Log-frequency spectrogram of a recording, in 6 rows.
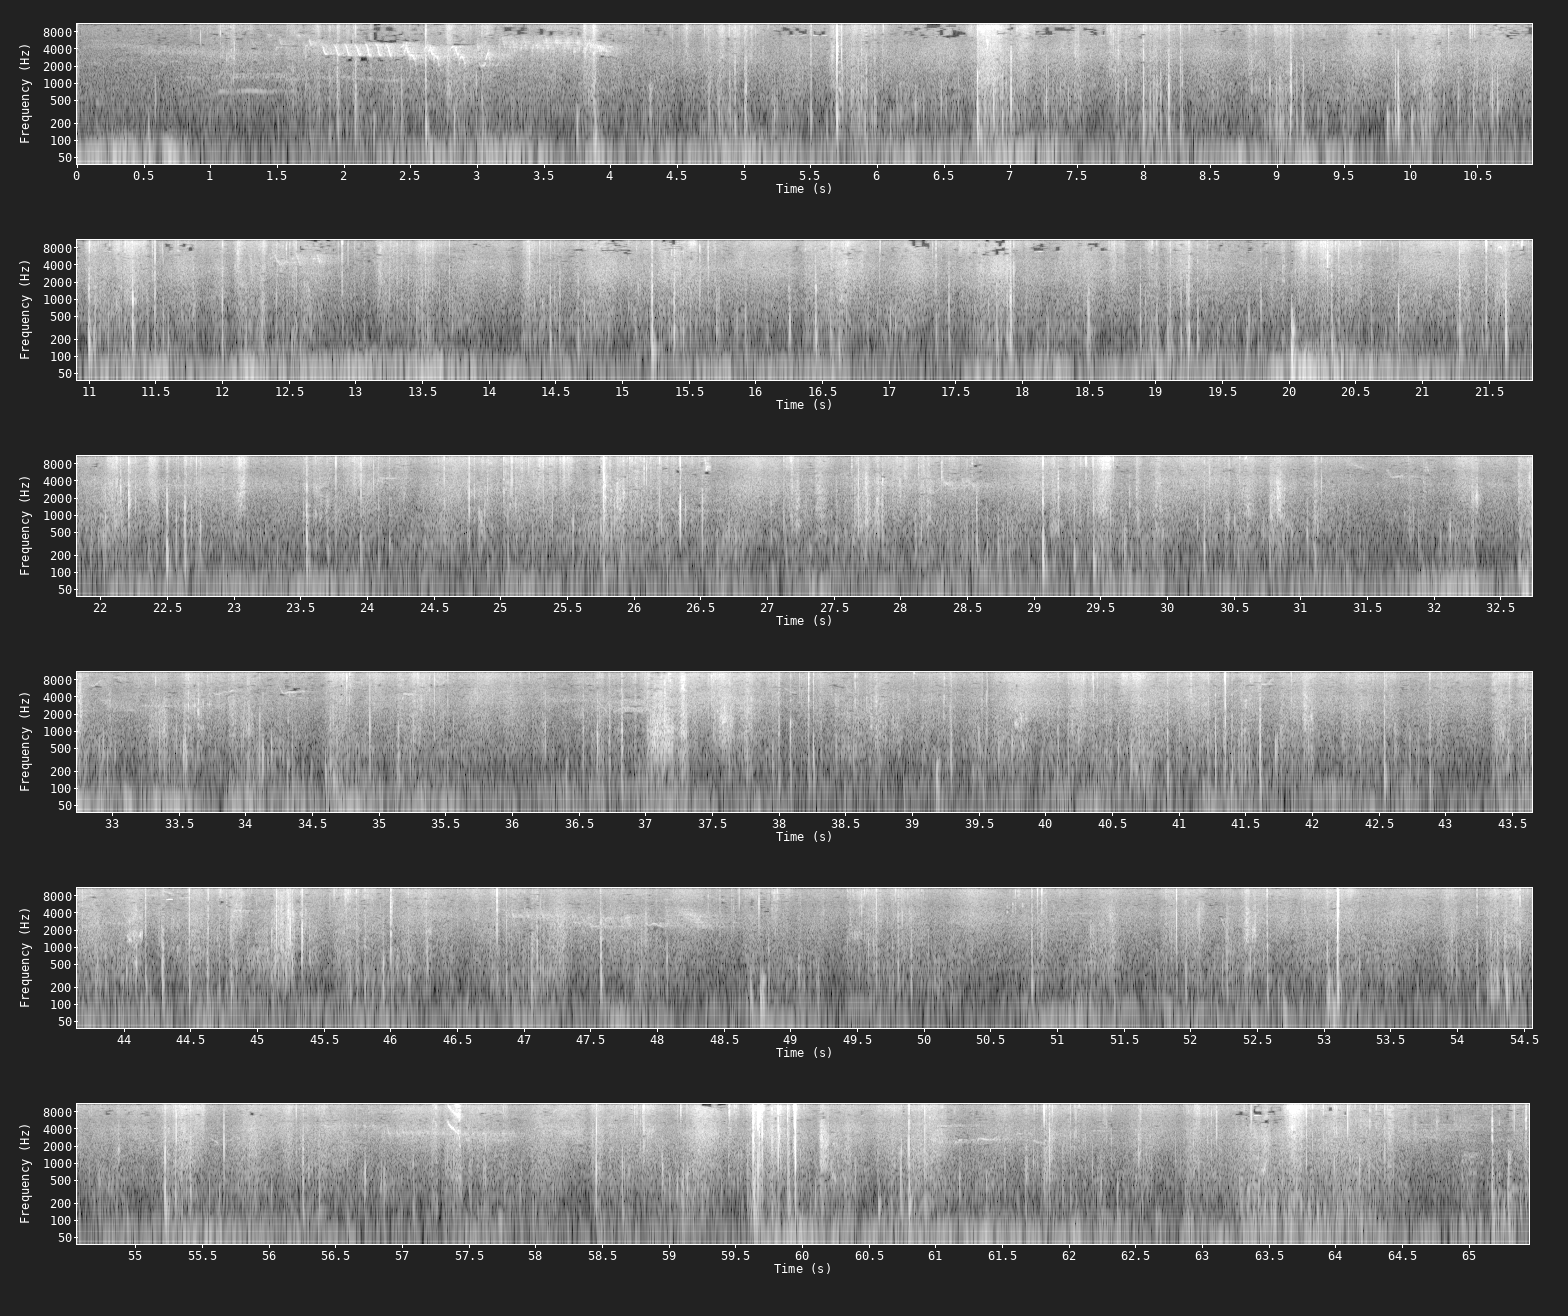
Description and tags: walking in snow in the woods
Walking in shallow snow in the woods in northern Bohemia (Czech republic). Recorded with Zoom H4N and normalized.
ambience, birds, field-recording, forest, snow, walking, wind, woods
